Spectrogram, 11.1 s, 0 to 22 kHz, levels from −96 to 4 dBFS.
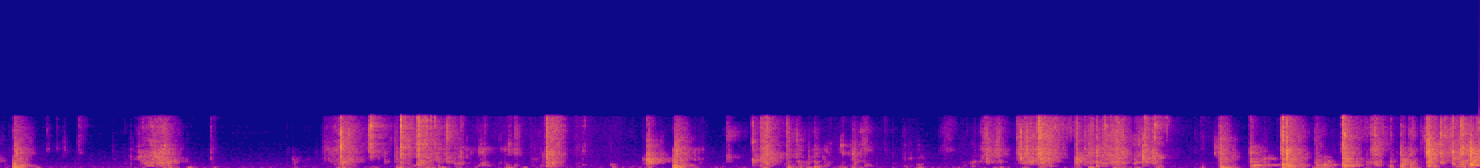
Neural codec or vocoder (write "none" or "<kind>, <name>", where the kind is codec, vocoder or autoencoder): none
